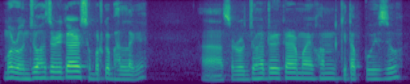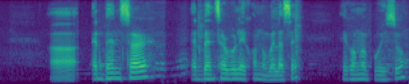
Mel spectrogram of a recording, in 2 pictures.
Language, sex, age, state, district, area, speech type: Assamese, male, 18-30, Assam, Tinsukia, urban, spontaneous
